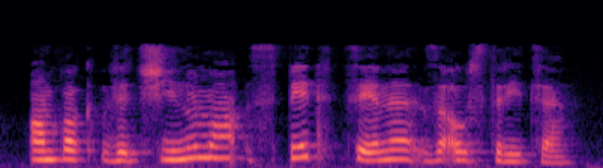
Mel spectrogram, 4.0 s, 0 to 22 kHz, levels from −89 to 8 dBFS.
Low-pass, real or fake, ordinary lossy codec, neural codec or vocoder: 7.2 kHz; fake; AAC, 32 kbps; codec, 16 kHz, 2 kbps, FunCodec, trained on LibriTTS, 25 frames a second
